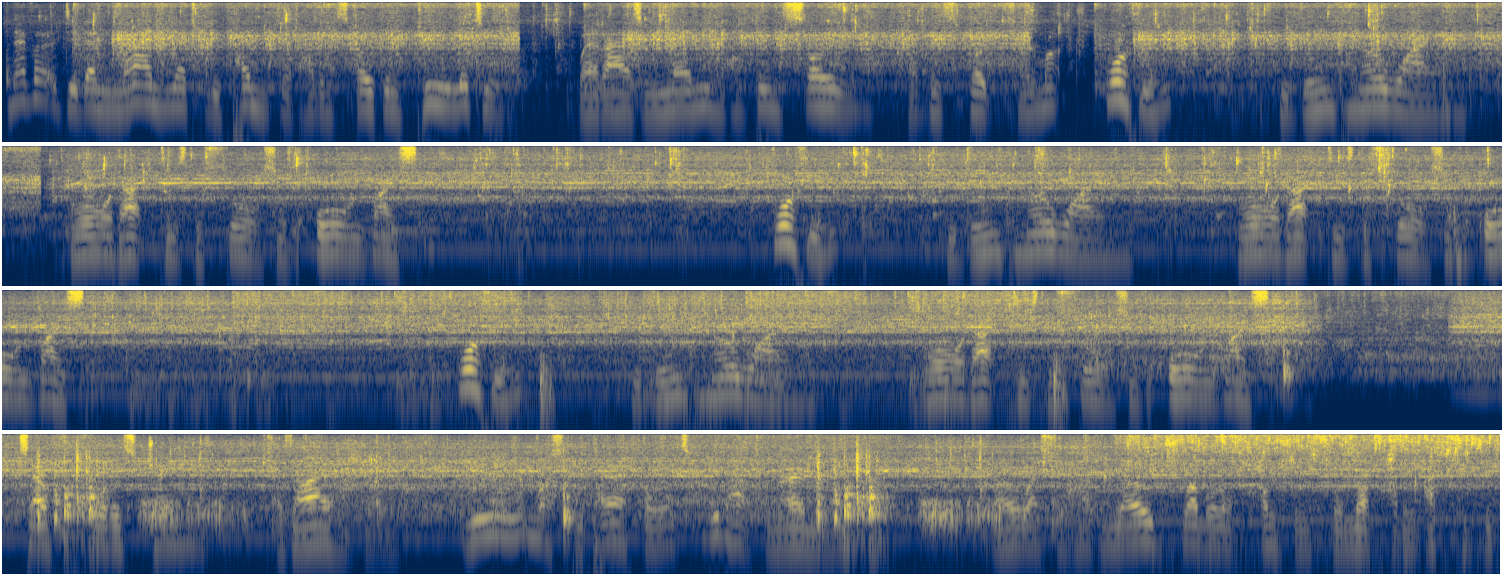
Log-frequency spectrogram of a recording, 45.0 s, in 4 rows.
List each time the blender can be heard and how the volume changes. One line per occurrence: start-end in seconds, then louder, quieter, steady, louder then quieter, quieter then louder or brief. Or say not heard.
0.0-44.9 steady.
